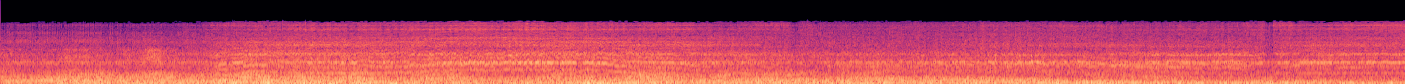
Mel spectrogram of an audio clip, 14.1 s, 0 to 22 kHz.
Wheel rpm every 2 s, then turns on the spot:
10, 60, 60, 50, 40, 60, 60.
none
